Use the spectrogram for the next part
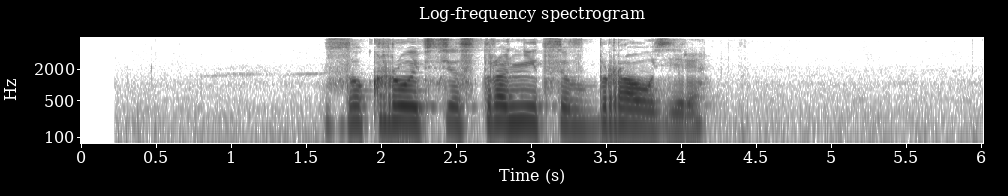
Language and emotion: Russian, angry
